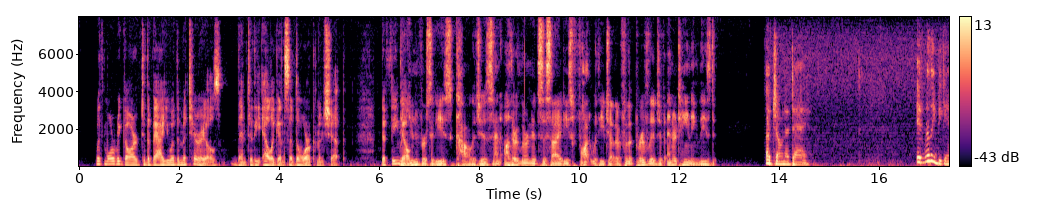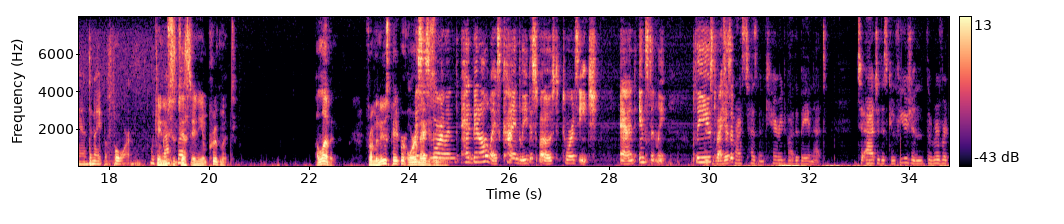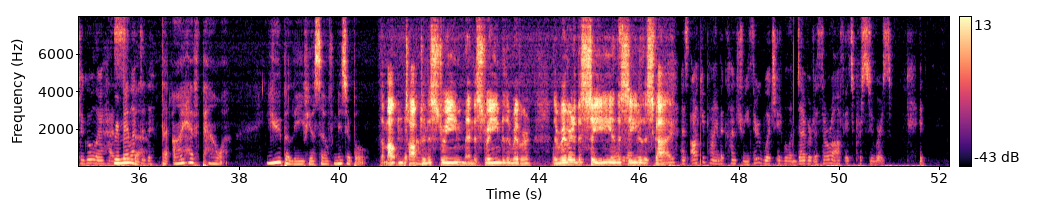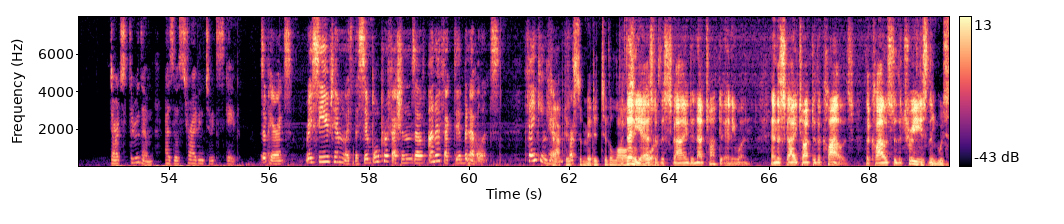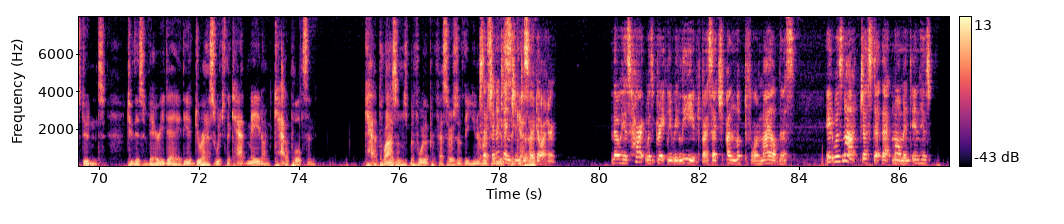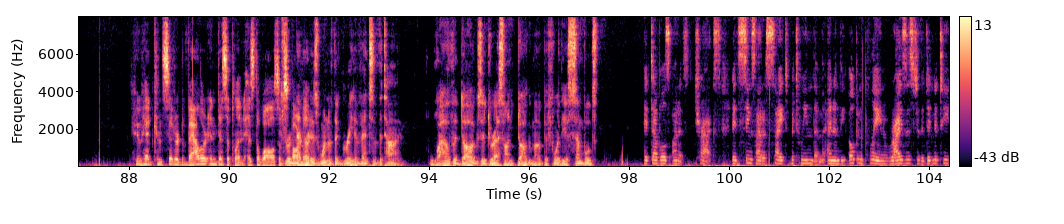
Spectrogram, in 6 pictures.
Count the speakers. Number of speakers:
8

